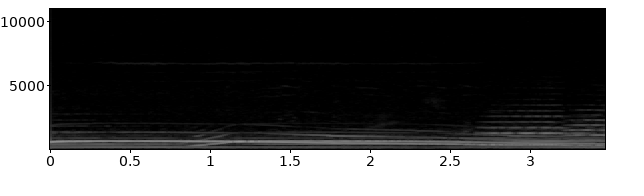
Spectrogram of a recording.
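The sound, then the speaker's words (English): A chorus of wolves howling together on a dusty, sage-speckled prairie, several long sustained voices overlapping, one sliding upward in pitch before all hold steady, steady and fairly loud with no talking. “Into this land, speckled with sage and air swirling with dust, tired oxen lumbered, wagon wheels creaked, brave men and women toiled, and occasionally wolves howled.”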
